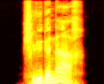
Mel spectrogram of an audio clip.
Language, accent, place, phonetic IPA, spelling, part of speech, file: German, Germany, Berlin, [ˌʃlyːɡə ˈnaːx], schlüge nach, verb, De-schlüge nach.ogg
- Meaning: first/third-person singular subjunctive II of nachschlagen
